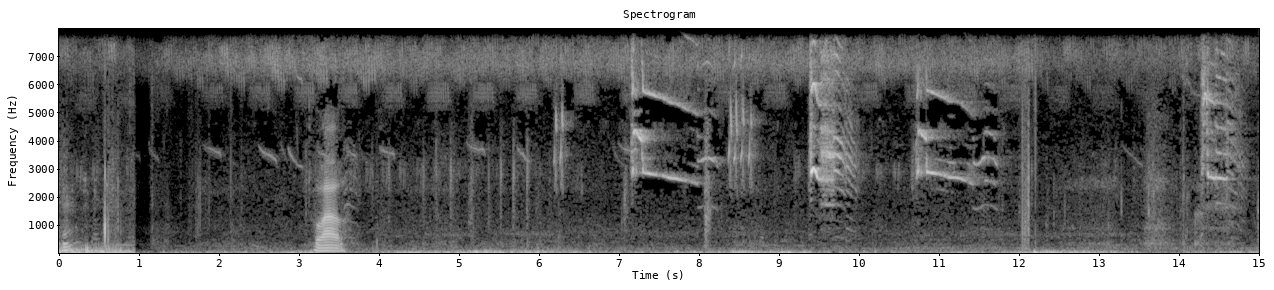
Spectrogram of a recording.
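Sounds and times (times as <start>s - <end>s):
bird calling: 1.8s - 12.1s, 13.4s - 15.0s
high-pitched insect drone: 1.8s - 12.8s.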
